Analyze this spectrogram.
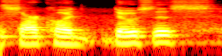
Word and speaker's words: sarcoidosis: So going back to this disease you struggle with, how do you pronounce it again? Sarcoidosis?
